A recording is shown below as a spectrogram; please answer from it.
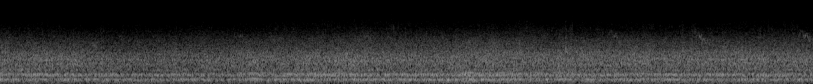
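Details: Busy honeybees at their hive in springtime, flying in and out; an even, layered buzz of many wings holding steady, with a few faint high bird chirps near the end.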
